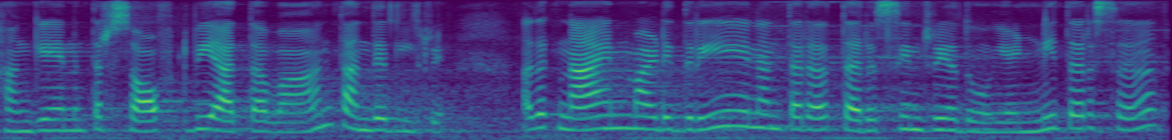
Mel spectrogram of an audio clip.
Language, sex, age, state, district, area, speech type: Kannada, female, 18-30, Karnataka, Gulbarga, urban, spontaneous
